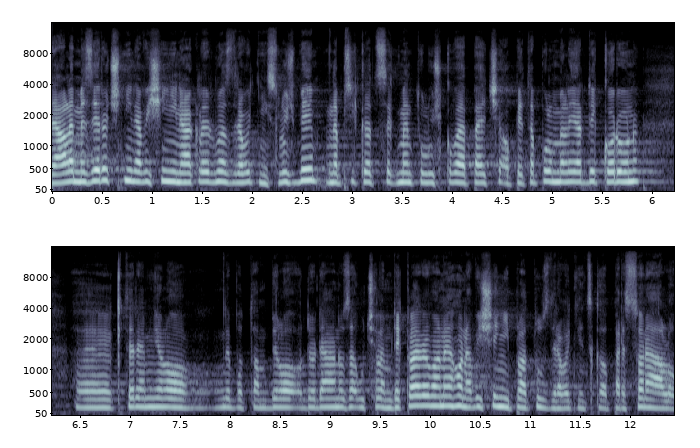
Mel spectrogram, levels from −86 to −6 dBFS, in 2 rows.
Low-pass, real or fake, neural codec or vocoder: 14.4 kHz; real; none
